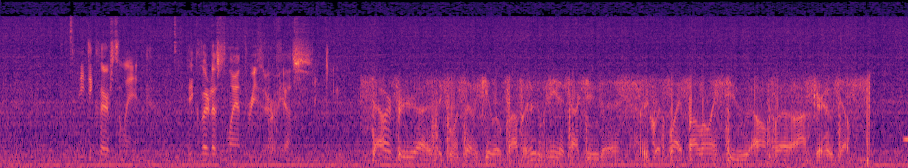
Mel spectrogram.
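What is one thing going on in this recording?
A man speaks calmly over a radio headset.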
